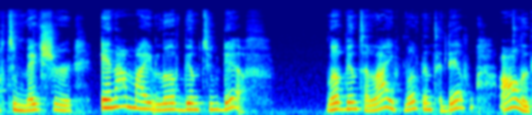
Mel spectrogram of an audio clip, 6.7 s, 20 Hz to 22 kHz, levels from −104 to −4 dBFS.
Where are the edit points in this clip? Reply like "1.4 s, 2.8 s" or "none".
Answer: none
